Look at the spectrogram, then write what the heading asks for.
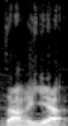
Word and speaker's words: Tarja: au niveau de Tarja ça se prononce Taria en finois ah je ne savais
